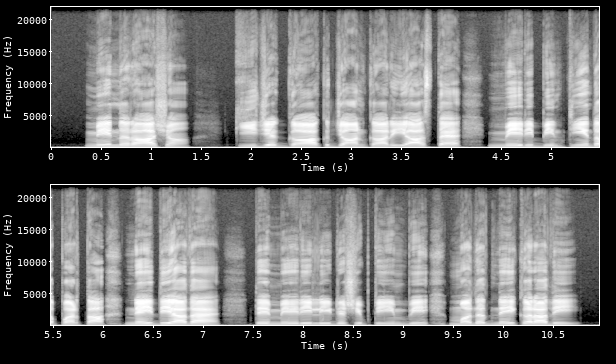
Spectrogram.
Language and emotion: Dogri, sad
